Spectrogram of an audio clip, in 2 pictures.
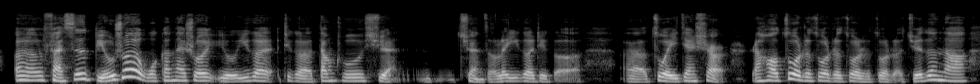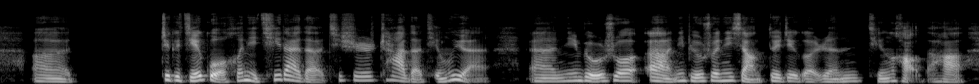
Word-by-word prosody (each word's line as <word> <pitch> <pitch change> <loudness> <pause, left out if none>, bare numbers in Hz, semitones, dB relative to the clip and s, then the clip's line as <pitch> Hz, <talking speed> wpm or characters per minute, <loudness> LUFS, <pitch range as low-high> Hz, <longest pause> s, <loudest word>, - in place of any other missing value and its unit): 呃， 195 -1 +2
反 190 -6 +2
思， 240 +8 +3
比 165 -7 +1
如 190 +6 +6
说， 340 +4 +6
我 160 -7 -1
刚 180 +3 -2
才 180 -1 0
说 175 0 +3
有 145 -4 +1
一 155 +3 -1
个， 170 -3 +2
这 185 - -6
个 140 -6 0
当 165 +4 -1
初 160 -2 -2
选， 160 - -1 0.2
嗯， - - -13 0.2
选 135 -8 -3
择 120 +1 -6
了 145 +3 +2
一 150 0 -2
个 150 -3 +1
这 140 0 -2
个 - - -8 0.3
呃， 125 -2 -4
做 140 - +4
一 140 - +5
件 155 +2 -1
事 160 - -2
儿， - - 0 0.2
然 160 - -2
后 180 0 +3
做 225 +4 +5
着 175 -2 0
做 170 0 0
着 145 -2 -1
做 145 -1 0
着 125 -2 -6
做 130 -1 -2
着， - - -8
觉 150 +1 +1
得 210 +3 +1
呢， 160 -5 0 0.4
呃， 135 -5 -4 0.9
这 210 - +3
个 190 -2 +1
结 170 +3 +4
果 205 - +5
和 175 - -4
你 190 -7 +1
期 140 +12 -4
待 205 -8 +2
的 - - -3
其 195 - -10
实 190 -1 -4
差 190 -5 -1
得 135 - -3
挺 135 +11 -3
远。 215 - -1 0.4
嗯， 145 0 -4
你 170 +1 -3
比 175 - 0
如 145 +1 +6
说， 175 +1 +2 0.2
啊， 155 -6 +3
你 170 +4 -4
比 170 - -4
如 155 - +2
说 170 +1 0
你 175 +1 -1
想 175 -1 +1
对 155 -3 -1
这 145 -1 -1
个 130 -2 -3
人 135 +4 -5
挺 140 +3 -4
好 160 - -1
的 - - -15
哈， - - -1
160 Hz, 250 characters per minute, -22 LUFS, 145-180 Hz, 0.9 s, 如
